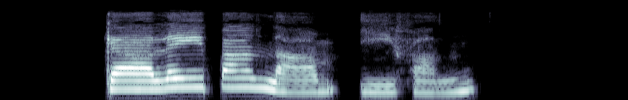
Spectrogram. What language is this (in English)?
Cantonese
